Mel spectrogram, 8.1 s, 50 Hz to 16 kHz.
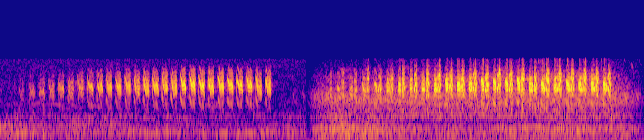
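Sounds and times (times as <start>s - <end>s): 
cactus wren: 0.0s - 8.0s.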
